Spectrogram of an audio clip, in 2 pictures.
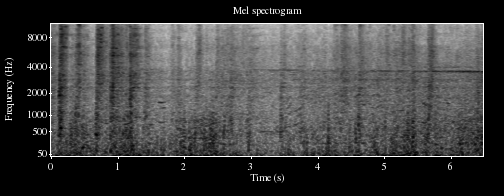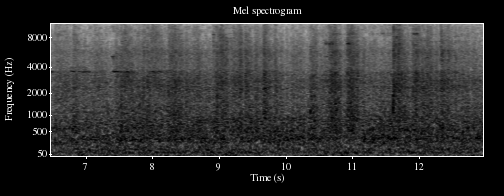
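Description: Passenger train running at speed, heard at an open coach door: wheels clacking steadily over the rails. About six seconds in the train rolls onto a steel truss bridge and the rumble turns louder and fuller.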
